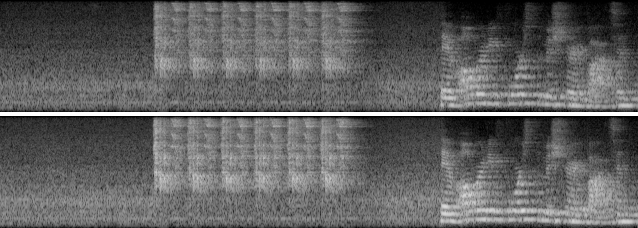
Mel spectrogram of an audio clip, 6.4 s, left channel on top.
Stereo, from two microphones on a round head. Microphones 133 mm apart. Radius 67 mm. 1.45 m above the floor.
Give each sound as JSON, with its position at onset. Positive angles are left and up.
{"t": 1.5, "sound": "a camera shutter", "side_deg": -60, "distance_m": 1.2}
{"t": 4.4, "sound": "a woman speaking", "side_deg": -50, "distance_m": 1.3}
